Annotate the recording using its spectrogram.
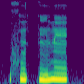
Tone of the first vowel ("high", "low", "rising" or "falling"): low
